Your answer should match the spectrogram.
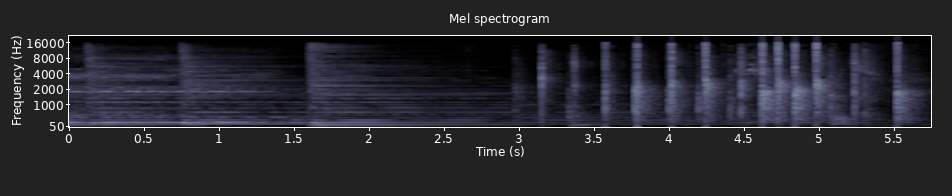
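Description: A sustained musical chord rings out and fades, then a few people start clapping, sharp separate claps that quicken and grow louder into brief applause.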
